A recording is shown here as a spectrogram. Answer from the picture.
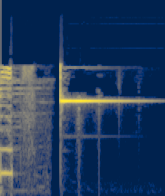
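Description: The last sung note of an intro jingle cuts off, then a single bright, high ding sound effect starts sharply and fades away over about a second.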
